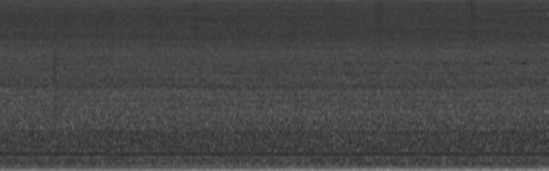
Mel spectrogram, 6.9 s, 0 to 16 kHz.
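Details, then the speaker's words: 2001 Okuma LB200MW turning and milling center, sub-spindle at 2,000 rpm: smooth, even hum with no rumble, grind or ticking; bearings sound good. "that's 2,000 RPM and the bearings are all good you can hear them"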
